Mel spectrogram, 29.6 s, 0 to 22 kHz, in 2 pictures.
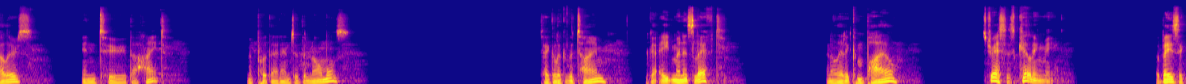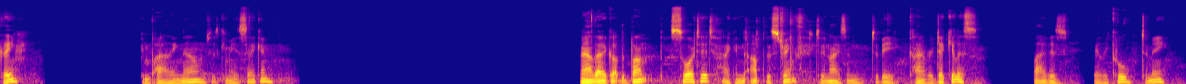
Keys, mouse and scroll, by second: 2.0 click, 2.0 scroll, 23.8 click, 24.2 3, 24.6 Return, 25.9 click, 27.3 5, 27.4 Return, 29.0 click.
